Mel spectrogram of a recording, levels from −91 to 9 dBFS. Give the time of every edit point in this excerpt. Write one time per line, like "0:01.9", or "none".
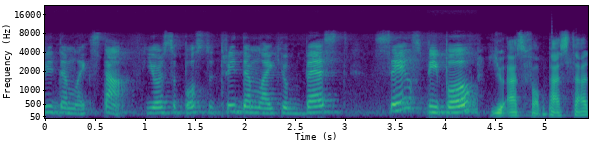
0:04.4

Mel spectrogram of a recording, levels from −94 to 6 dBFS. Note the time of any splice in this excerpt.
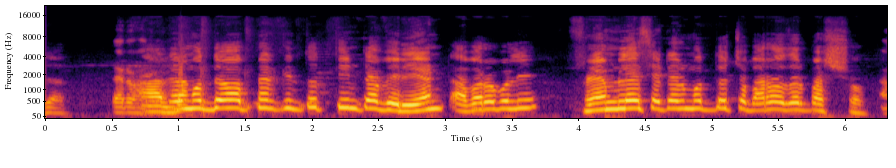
0:00.9

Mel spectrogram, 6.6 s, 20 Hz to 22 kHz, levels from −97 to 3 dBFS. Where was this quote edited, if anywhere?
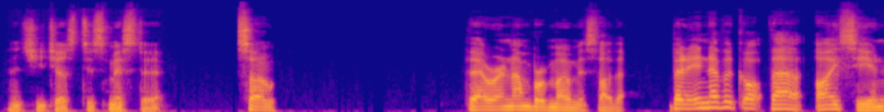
none

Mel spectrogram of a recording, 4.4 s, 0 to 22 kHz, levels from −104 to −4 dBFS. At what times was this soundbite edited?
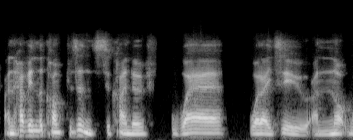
none

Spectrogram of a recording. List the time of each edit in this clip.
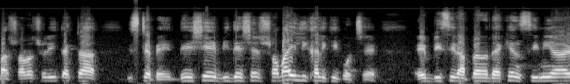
none

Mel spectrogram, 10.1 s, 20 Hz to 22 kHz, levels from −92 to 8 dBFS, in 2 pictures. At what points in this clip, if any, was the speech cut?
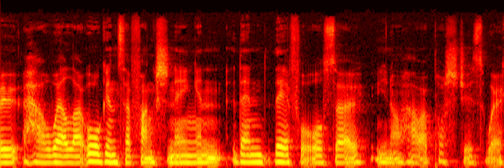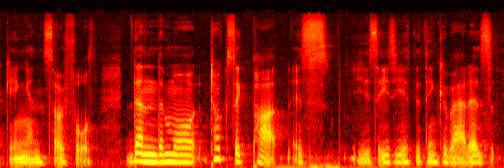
0:06.2
0:08.3

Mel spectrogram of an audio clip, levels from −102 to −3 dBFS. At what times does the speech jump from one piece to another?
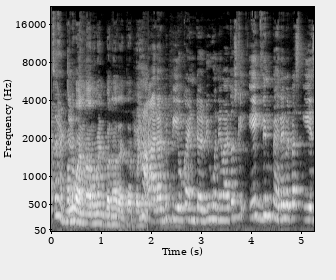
0:02.0

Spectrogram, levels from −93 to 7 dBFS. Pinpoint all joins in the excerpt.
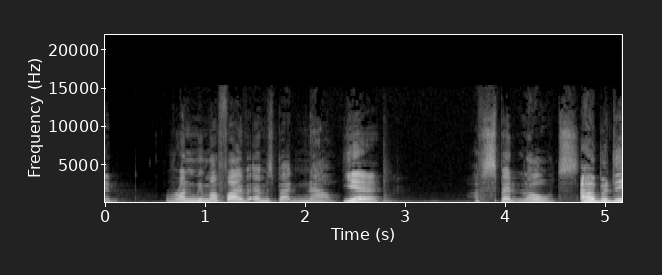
none

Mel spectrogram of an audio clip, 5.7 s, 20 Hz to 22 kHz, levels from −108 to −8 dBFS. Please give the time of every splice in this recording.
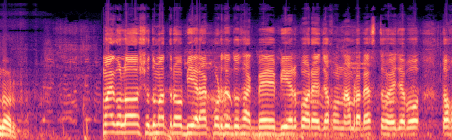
0:01.3

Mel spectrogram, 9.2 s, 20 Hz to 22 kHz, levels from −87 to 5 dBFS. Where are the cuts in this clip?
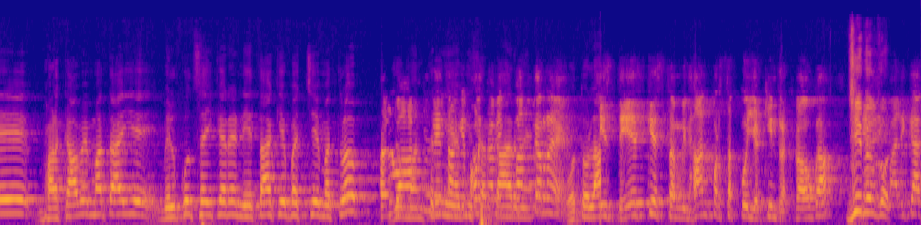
0:05.9

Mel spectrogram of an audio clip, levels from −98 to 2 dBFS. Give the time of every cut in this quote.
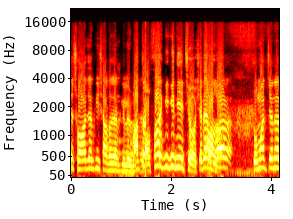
0:01.5

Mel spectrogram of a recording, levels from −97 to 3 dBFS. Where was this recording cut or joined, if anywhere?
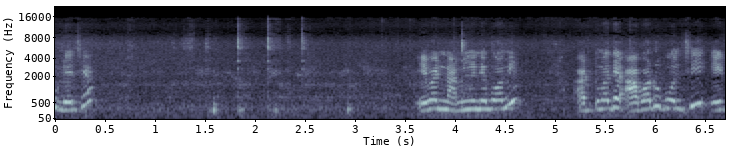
none

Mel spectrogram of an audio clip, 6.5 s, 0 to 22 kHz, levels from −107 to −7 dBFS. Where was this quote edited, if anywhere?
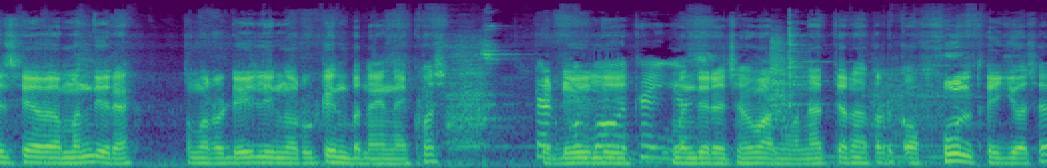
none

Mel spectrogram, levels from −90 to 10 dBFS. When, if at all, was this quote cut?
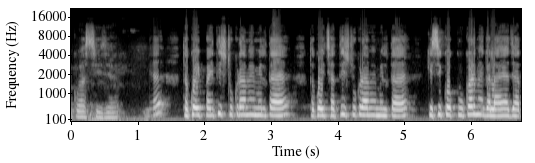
0:01.3

